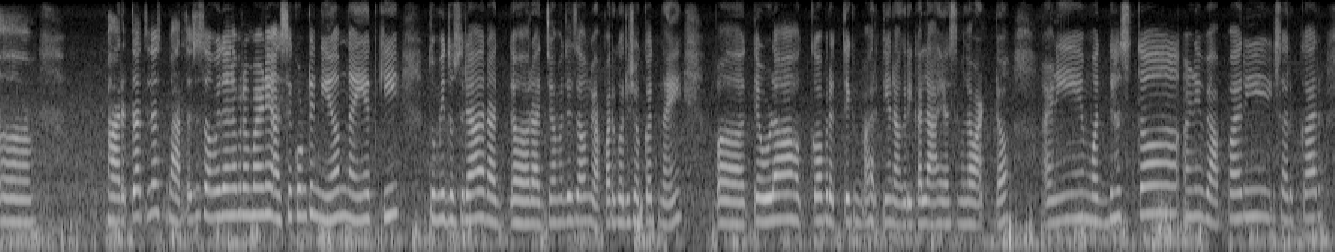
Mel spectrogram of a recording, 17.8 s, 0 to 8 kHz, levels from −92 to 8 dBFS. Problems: none marked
